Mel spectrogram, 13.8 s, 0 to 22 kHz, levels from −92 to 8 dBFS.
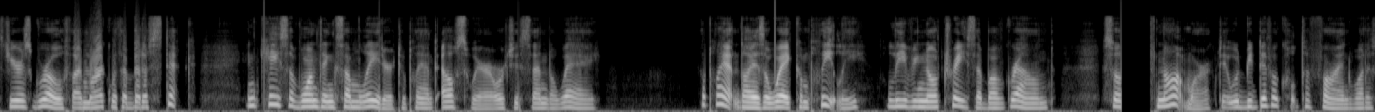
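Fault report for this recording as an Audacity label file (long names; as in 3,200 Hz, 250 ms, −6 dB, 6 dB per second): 0.740000	1.470000	clipping −19.5 dBFS
2.640000	2.640000	click −14 dBFS
3.790000	3.790000	drop-out 2.4 ms
5.180000	5.190000	drop-out 14 ms
7.750000	7.750000	click −7 dBFS
11.210000	11.510000	drop-out 297 ms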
